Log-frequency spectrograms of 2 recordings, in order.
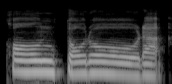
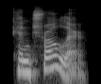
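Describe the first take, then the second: First: Slow "controller" as Japanese ko-n-to-ro-ra; katakana pronunciation. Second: Said in the usual way. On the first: Shown as a demonstration. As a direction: say "controller" drawn out with katakana vowels, kontorora. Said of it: "than if you say". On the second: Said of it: "This is three syllables".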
